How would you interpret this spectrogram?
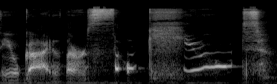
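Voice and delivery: very high, slow cooing gush; squealing delight. Real, not acted. Showing viewers daisy pants in a slow high squeal. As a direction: melt over them in a high squeal.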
